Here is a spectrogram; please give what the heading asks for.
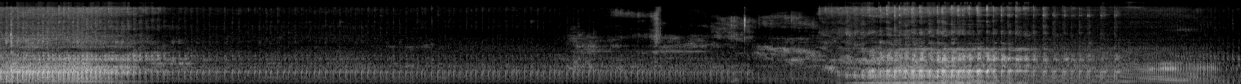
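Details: Storm Cat 700W Harbor Freight generator, 63cc two-stroke on 50:1 mix: buzzes briefly, fades and dies, then catches again only weakly. Runs get shorter each try; owner suspects fuel starvation, possibly the carb float.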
